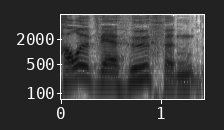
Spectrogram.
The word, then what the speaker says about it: Paul Verhoeven: Paul Verhoeven so schön als Aussprache dieses Namen.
